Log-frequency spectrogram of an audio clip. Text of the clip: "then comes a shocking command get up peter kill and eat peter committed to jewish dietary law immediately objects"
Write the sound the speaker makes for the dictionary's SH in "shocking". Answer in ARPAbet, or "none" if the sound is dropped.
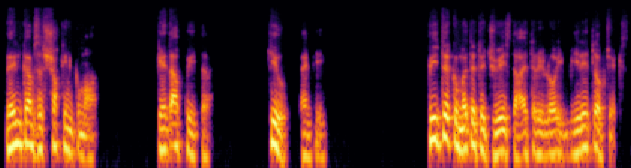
SH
